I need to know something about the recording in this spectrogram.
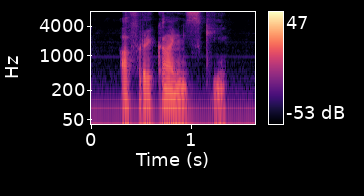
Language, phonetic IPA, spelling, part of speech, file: Polish, [ˌafrɨˈkãj̃sʲci], afrykański, adjective, Pl-afrykański.ogg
